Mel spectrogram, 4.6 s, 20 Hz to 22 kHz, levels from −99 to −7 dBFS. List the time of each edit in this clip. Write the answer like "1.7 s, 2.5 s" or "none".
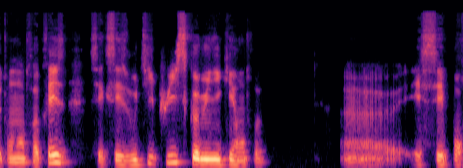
none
